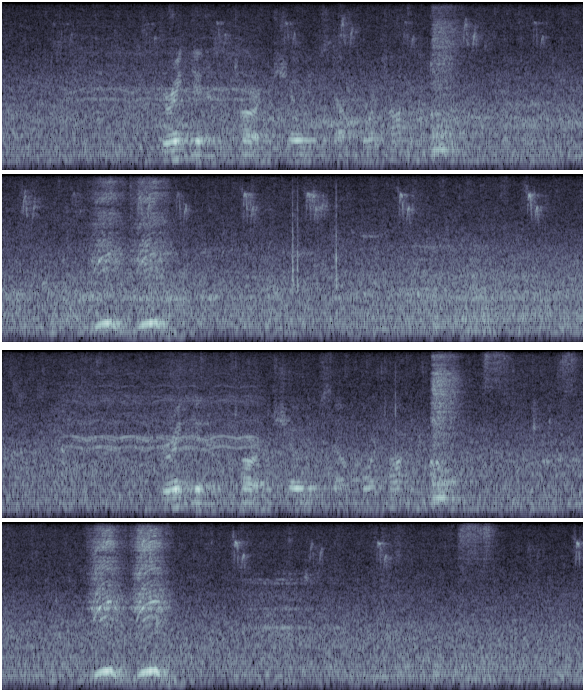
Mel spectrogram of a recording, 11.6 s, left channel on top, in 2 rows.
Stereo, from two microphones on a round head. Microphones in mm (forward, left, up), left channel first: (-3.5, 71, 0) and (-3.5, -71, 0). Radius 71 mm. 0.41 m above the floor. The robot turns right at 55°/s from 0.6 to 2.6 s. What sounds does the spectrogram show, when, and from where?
1.6 s a man speaking: 130° left, 1.8 m; by 4.2 s 170° right, 1.8 m
4.3 s a snare drum: 35° right (ahead or behind), 8 m
6.6 s a phone buzzing: 60° right (ahead or behind), 5 m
